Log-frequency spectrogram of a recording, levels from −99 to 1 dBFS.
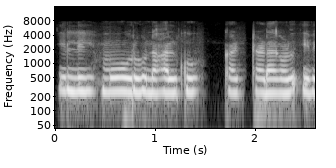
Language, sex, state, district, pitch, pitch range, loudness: Kannada, female, Karnataka, Bidar, 245 Hz, 240-250 Hz, -13 LUFS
